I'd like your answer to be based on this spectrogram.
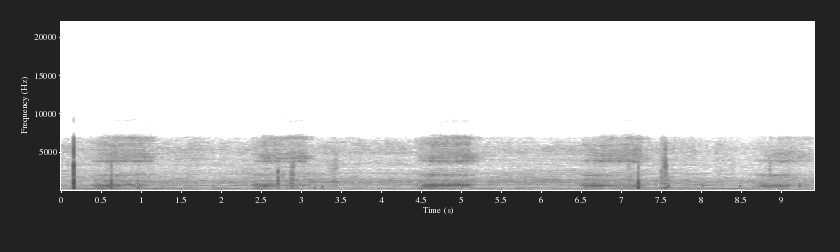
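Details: Man passed out asleep after heavy drinking, during a party: loud, regular rumbling snores, about five breaths a minute, over faint music and room noise; ordinary heavy snoring.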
